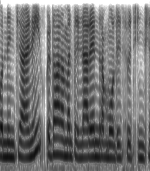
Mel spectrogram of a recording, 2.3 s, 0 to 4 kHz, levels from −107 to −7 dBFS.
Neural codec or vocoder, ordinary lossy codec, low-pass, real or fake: autoencoder, 22.05 kHz, a latent of 192 numbers a frame, VITS, trained on many speakers; none; 3.6 kHz; fake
